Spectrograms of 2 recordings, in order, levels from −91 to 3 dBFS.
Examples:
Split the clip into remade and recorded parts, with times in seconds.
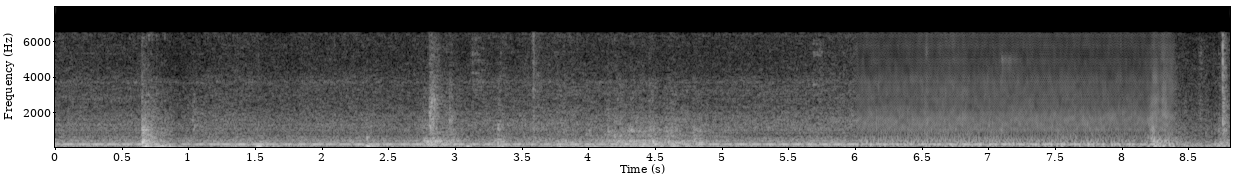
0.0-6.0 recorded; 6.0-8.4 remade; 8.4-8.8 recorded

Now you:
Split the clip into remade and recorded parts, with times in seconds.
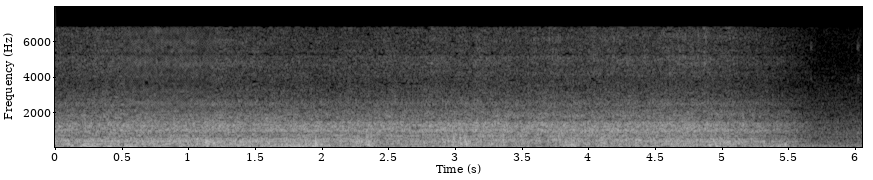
0.0-0.5 recorded; 0.5-1.2 remade; 1.2-6.1 recorded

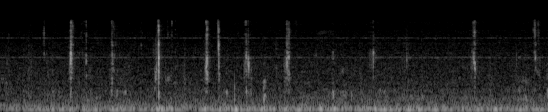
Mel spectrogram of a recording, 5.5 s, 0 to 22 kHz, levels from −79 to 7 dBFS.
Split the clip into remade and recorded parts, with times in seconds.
0.0-0.5 recorded; 0.5-1.0 remade; 1.0-2.2 recorded; 2.2-5.5 remade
